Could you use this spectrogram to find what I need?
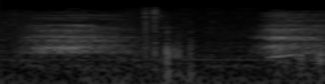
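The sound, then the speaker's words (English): A slow, deliberate breath drawn in and then pushed out, airy, with a short pause between the two halves and no talking. “But sometimes, and I'm gonna say a lot of times, we're in respire, which is breathing in and out.”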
